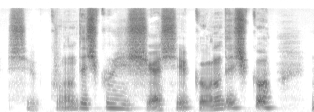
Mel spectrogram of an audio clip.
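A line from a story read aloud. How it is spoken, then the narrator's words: Impatient muttering woman. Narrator (Russian): нетерпеливо бормотала женщина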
